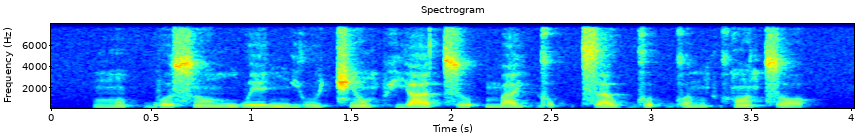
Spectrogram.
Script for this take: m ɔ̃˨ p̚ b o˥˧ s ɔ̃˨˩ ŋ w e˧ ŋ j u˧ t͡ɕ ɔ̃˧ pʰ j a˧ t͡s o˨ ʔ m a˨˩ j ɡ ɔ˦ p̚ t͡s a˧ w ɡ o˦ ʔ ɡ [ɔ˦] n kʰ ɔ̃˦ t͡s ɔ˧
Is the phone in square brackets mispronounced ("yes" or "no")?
yes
